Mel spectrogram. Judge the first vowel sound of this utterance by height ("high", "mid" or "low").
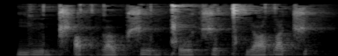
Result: high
